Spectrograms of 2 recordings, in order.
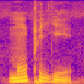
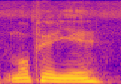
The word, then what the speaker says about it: Montpellier: Wir sind hier, in Montpellier. Ist das richtig ausgesprochen? – Montpellier, oui. – Montpellier.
